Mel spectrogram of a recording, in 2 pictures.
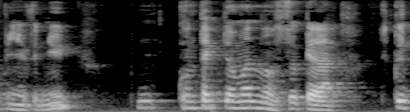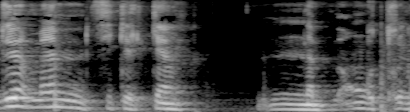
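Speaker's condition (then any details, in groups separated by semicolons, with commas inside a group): Primary progressive multiple sclerosis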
